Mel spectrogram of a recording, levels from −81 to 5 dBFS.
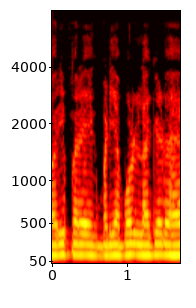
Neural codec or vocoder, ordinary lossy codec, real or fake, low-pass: none; none; real; 7.2 kHz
